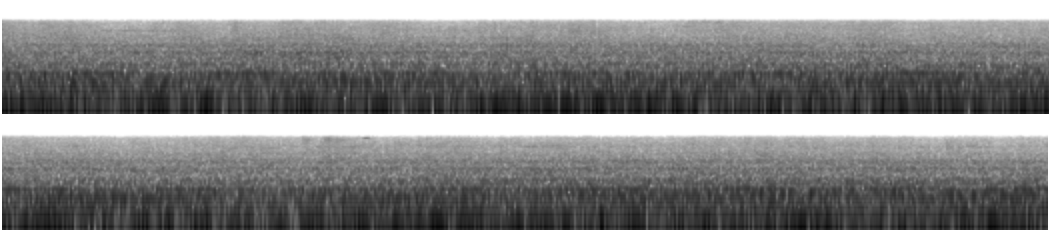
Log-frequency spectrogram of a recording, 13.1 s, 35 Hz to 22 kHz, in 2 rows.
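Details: Peugeot 206 while cruising: steady, low droning hum of constant pitch under the road rumble, suspected to be bad wheel bearings.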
